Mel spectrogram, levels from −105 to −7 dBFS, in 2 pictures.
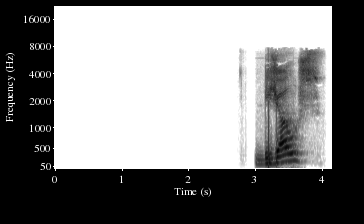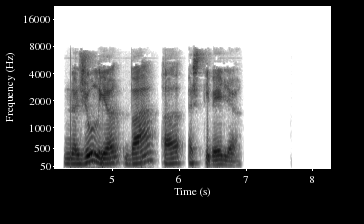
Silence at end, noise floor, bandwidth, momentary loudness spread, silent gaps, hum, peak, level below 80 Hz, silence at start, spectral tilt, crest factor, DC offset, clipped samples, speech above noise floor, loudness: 1.4 s; under -90 dBFS; 7.8 kHz; 15 LU; 4.06-4.26 s; none; -2 dBFS; -50 dBFS; 3 s; -4.5 dB/octave; 20 dB; under 0.1%; under 0.1%; over 72 dB; -18 LUFS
